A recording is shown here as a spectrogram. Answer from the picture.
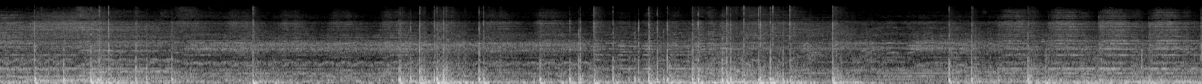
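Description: Fireworks bursting in rapid succession, a string of sharp bangs and crackles over the show's loud musical soundtrack, with the thickest volley between about four and eight seconds in.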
